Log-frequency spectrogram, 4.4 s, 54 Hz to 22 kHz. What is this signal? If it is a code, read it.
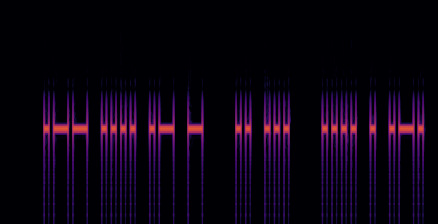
Morse code, heard as a keyed tone, about 25 wpm, 700 Hz. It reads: WHAT IS HER
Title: Sentences from Top 1500 Words 25wpm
